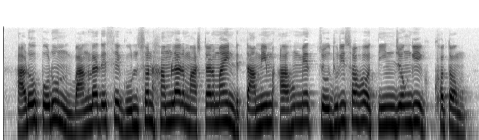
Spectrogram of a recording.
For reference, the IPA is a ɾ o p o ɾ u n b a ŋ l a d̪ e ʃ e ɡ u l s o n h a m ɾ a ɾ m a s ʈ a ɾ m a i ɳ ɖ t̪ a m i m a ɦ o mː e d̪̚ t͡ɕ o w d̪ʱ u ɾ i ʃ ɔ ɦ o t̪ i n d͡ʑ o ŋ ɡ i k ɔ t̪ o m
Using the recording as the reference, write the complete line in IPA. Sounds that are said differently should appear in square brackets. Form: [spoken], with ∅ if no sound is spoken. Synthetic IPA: a ɾ o p o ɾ u n b a ŋ l a d̪ e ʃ e ɡ u l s o n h a m [l] a ɾ m a s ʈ a ɾ m a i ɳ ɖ t̪ a m i m a ɦ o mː e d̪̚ t͡ɕ o w d̪ʱ u ɾ i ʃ ɔ ɦ o t̪ i n d͡ʑ o ŋ ɡ i [kʰ] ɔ t̪ o m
